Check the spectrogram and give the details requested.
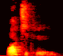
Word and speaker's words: Nwachukwu: And his last name is pronounced Wachaku. I call your bluff. Because like half of the letters would have to be silent because it's spelled Nwachukwu, and you pronounce it like kazoo.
